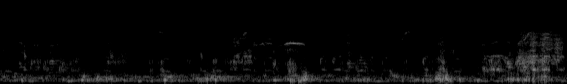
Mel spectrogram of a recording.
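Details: Display dance of several flamingos in the Doñana marsh, Huelva, Spain, with neck stretching, rapid head turns and wing flapping; overlapping hoarse, goose-like honks rise repeatedly out of a constant low gabbling murmur.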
